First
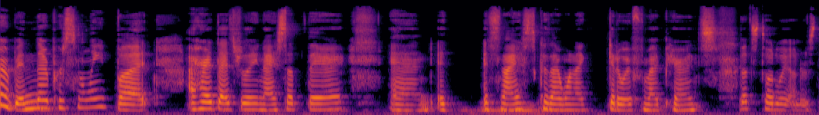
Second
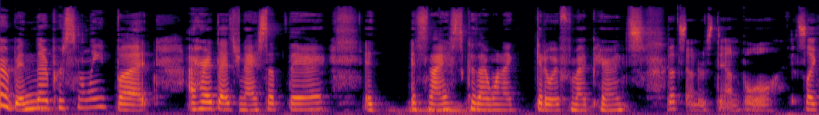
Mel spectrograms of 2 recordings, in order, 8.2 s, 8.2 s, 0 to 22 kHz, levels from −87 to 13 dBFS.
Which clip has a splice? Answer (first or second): second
